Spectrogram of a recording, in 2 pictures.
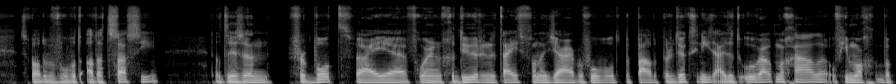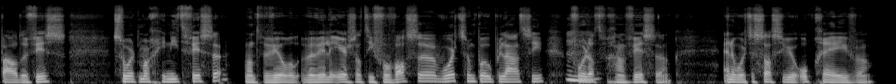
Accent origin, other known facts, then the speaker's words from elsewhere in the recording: Netherlands; Ik ben een Molukker en die in Nederland is opgegroeid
